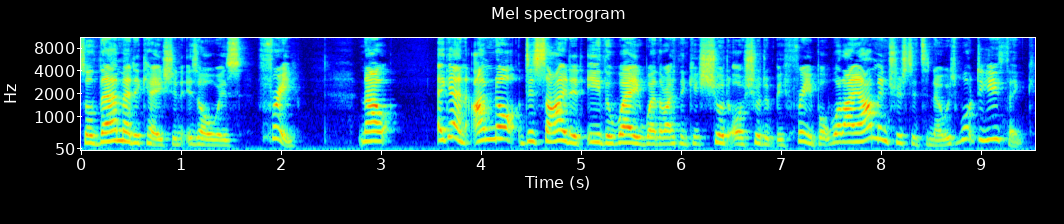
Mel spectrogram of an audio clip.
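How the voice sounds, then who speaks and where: Her bright, sharp tone in an English accent comes at a fairly quick pace, as this woman's fairly high pitch swings very widely and her loudness rises and falls in big swings. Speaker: mental health vlogger. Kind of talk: casual talk to camera. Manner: pausing often.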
